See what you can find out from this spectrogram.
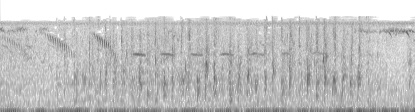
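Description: A large flock of thousands of migrating birds, travelling between Europe and Africa, flaps its wings over fields in a dense, continuous flutter, mixed with scattered high chirps and calls, steady and fairly loud throughout with no voices.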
